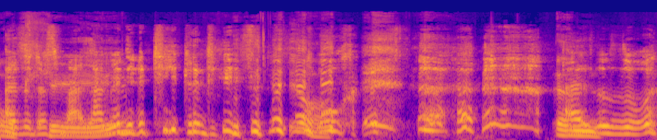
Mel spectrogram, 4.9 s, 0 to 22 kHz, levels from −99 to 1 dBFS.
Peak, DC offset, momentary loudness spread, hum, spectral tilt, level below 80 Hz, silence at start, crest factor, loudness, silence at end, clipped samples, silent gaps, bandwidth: -4 dBFS; under 0.1%; 2 LU; none; -3.5 dB/octave; -60 dBFS; 0 s; 14 dB; -18 LUFS; 0 s; under 0.1%; none; 15.5 kHz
